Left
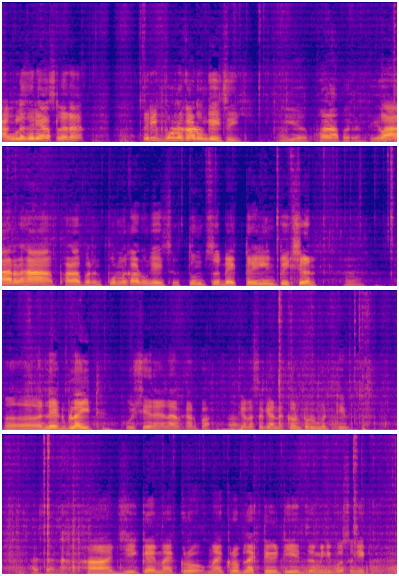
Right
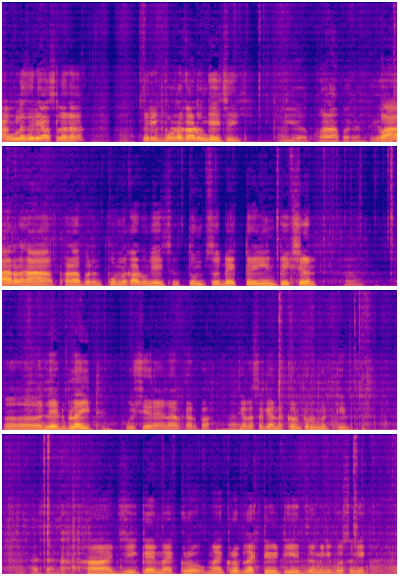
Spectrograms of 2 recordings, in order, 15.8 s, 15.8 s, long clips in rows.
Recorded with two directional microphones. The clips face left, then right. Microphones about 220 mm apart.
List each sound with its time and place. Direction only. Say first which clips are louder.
0.0 s speech: right 4 dB; 55° right (ahead or behind)
2.9 s speech: right 1 dB; 40° right (ahead or behind)
12.4 s speech: right 5 dB; 50° right (ahead or behind)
